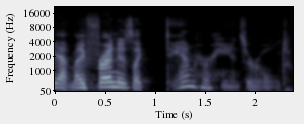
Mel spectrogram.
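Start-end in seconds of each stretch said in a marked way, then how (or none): 1.1-2.4 hushed, soft whisper. Retelling what a friend said more to herself: imitating a friend whispering. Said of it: "she kinda whispered it more to herself".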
